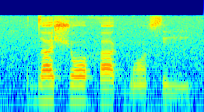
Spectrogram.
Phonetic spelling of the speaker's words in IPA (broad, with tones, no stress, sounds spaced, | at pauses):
d a˦ ʃ ɔ˦ h a˧ ɡ͡b ɔ̃˨ s i˨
